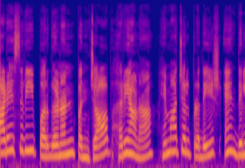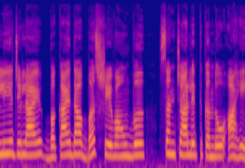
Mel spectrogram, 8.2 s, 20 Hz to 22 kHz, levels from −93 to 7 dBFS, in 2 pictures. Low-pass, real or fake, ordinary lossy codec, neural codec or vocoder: 19.8 kHz; real; none; none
